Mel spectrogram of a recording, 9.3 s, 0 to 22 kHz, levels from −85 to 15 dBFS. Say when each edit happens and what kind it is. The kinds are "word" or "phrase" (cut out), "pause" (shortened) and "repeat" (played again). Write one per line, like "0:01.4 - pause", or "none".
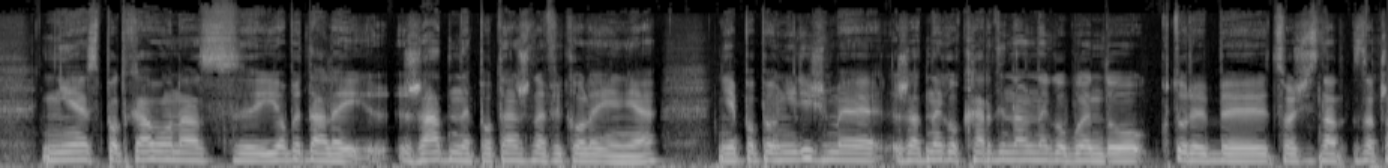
0:02.0 - word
